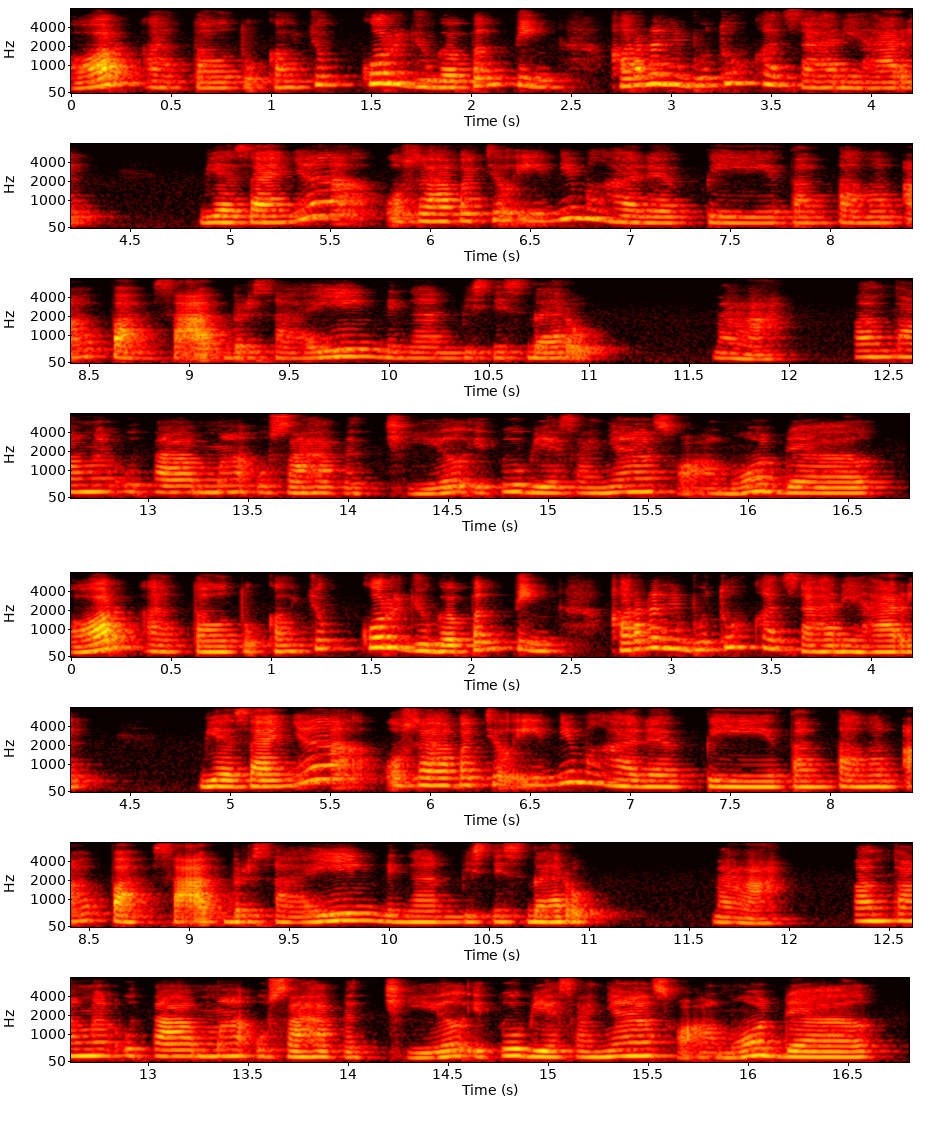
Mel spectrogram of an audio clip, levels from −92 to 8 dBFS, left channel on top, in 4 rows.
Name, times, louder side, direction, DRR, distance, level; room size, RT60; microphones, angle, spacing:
voice 1, 0.0-4.3 4.9-11.0, right 2 dB, 25° right, 2 dB, 0.5 m, -30 dB
voice 2, 11.6-12.0 12.3-13.9 14.2-16.6, right 4 dB, 80° right, 5 dB, 0.6 m, -30 dB
3.3 x 2.1 x 2.9 m, 0.34 s
head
